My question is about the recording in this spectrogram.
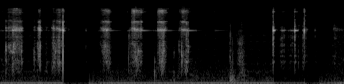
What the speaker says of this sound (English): take the side with 6 holes, thread it into the lower body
